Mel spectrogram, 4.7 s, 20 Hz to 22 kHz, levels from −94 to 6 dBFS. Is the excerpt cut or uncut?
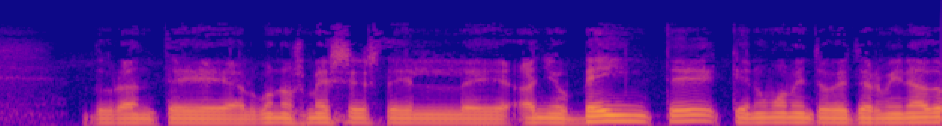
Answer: uncut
